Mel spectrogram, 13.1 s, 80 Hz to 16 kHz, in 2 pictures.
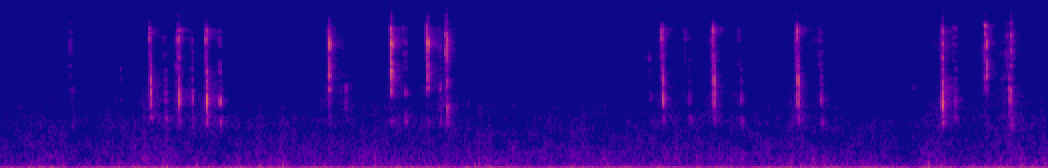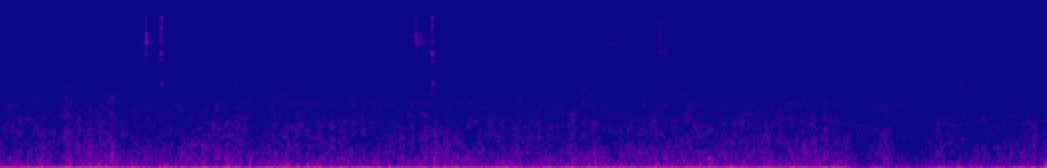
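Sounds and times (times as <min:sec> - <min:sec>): steady low hum: 0:00.0 - 0:13.0
keyboard typing: 0:00.8 - 0:01.4, 0:02.0 - 0:02.9, 0:04.0 - 0:06.4.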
